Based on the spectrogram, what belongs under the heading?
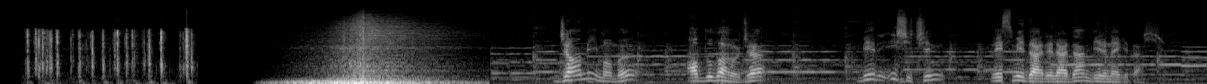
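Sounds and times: keyboard typing: 0:00.2 - 0:02.0.

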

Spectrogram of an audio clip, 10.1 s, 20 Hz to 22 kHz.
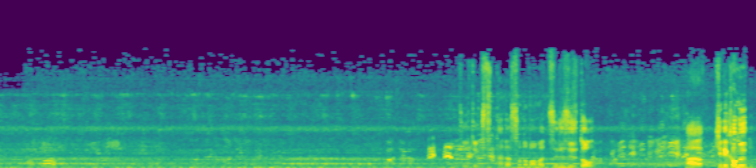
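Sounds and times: stadium crowd hum: 0:00.0 - 0:10.0.

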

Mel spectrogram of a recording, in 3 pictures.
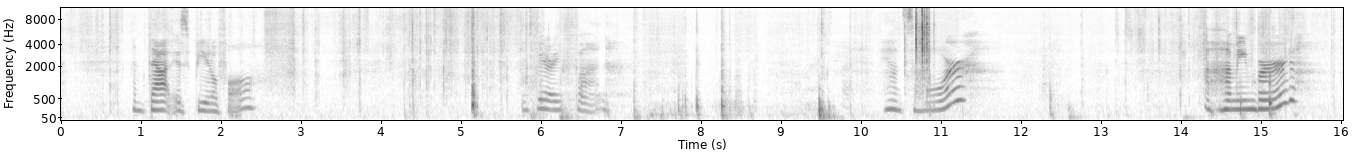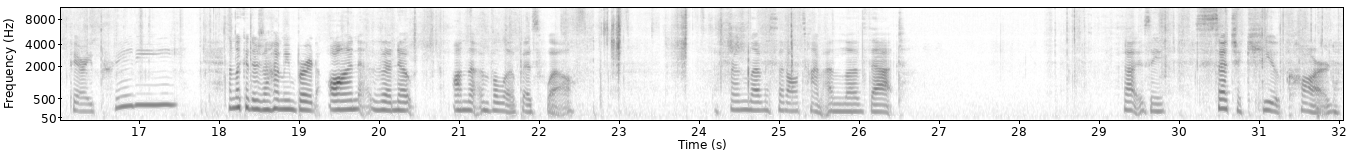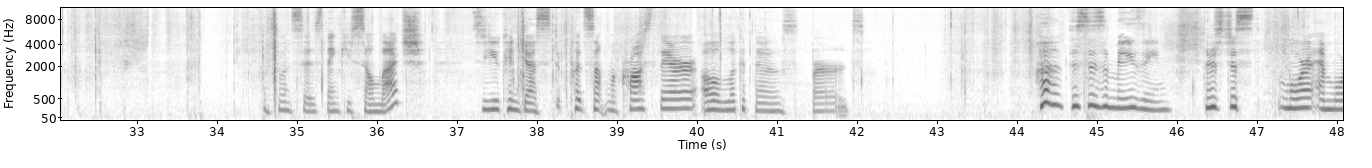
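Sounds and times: light paper rustling: 0:02.4 - 0:08.7, 0:13.2 - 0:18.4, 0:20.0 - 0:25.4, 0:28.3 - 0:40.7, 0:43.0 - 0:48.0.

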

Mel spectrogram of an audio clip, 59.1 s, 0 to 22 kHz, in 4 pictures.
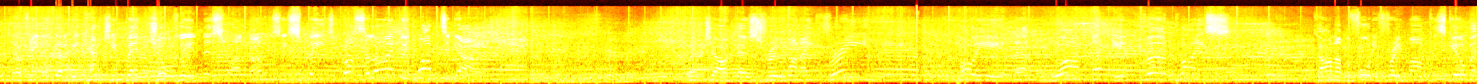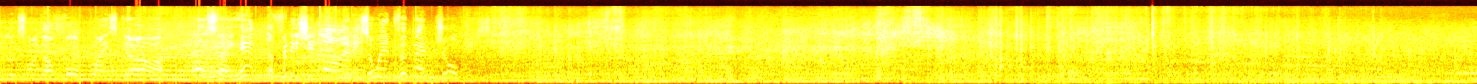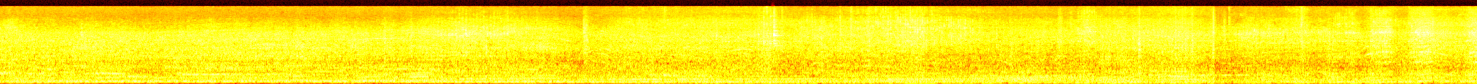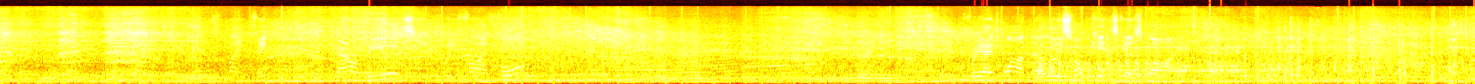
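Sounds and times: racing car engines revving: 0:00.0 - 0:59.0.

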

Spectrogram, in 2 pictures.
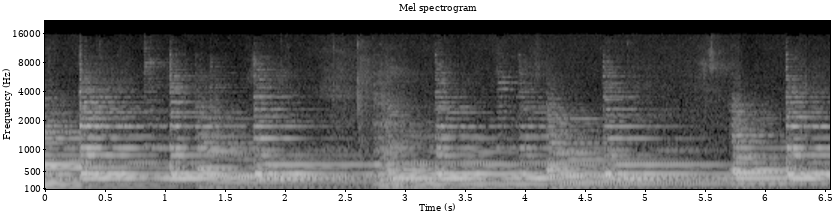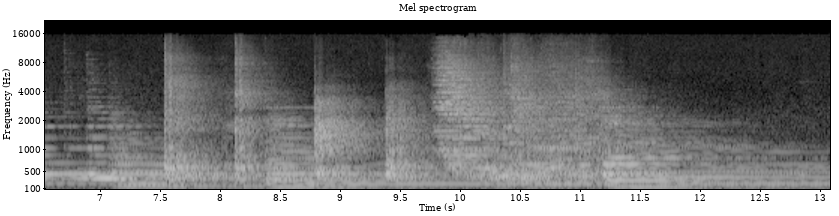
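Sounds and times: harp plucked chords: 0:08.5 - 0:12.9.

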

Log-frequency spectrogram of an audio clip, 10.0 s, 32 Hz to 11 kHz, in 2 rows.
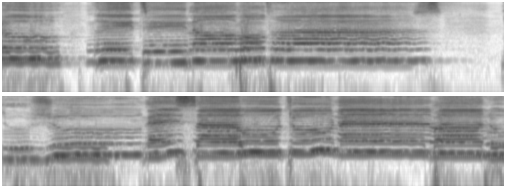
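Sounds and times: person singing a devotional chant: 0:00.0 - 0:04.4, 0:05.0 - 0:10.0.

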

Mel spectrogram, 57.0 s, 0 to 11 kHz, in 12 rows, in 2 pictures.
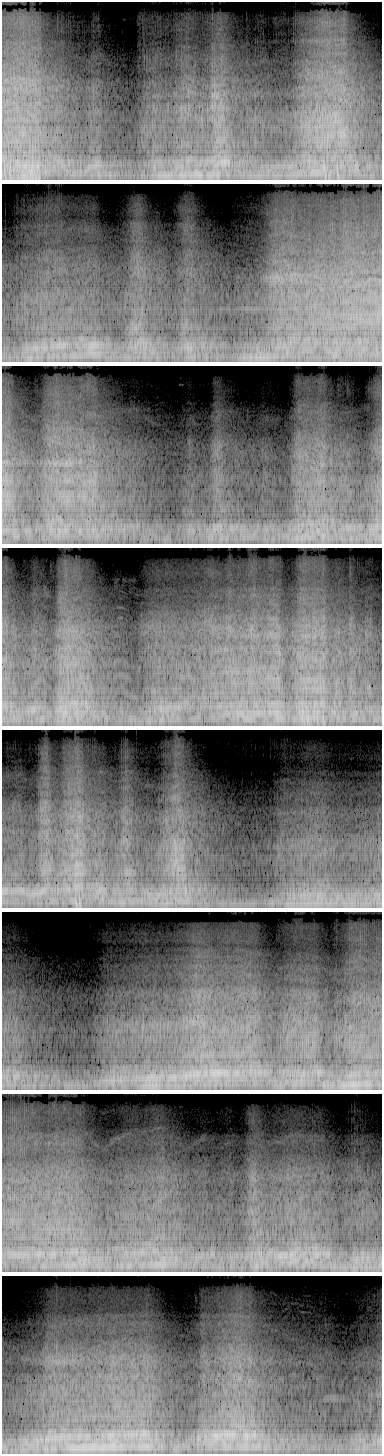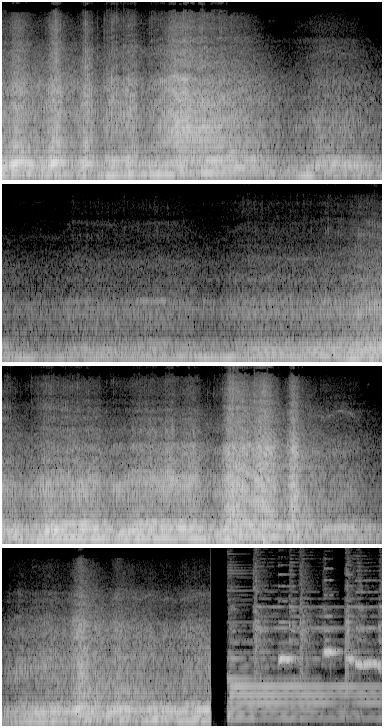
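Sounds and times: truck engine revving hard: 0:00.0 - 0:54.9.

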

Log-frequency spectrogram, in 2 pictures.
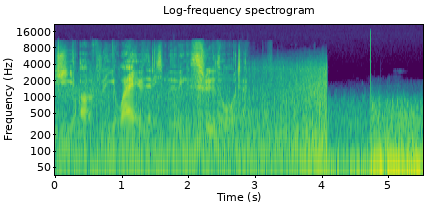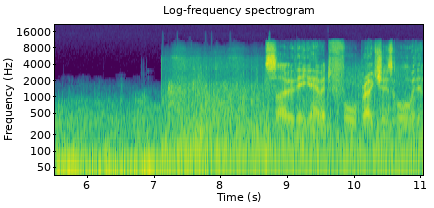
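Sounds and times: strong wind: 0:00.0 - 0:11.0
wind buffeting microphone: 0:00.0 - 0:11.0.

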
